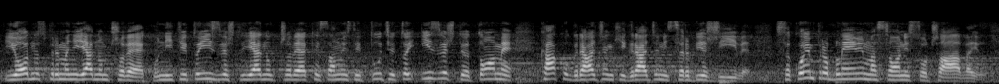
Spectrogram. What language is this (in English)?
Serbian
